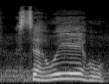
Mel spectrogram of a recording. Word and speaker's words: استهوته: هو يقرأها بإمالة الألف، استهويه استهويه، وحتى تضبط المسألة كيف تنطق بحرف الأي في اللغة الإنجليزية، مثله تماما، هذه الإمالة الكبرى.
